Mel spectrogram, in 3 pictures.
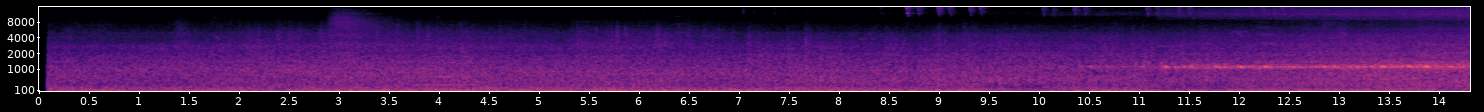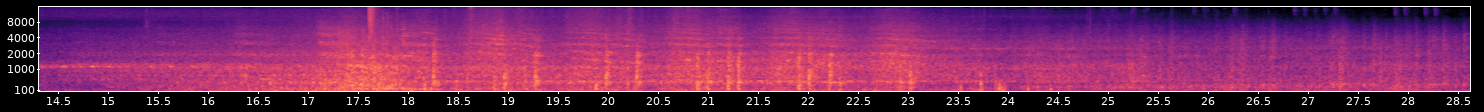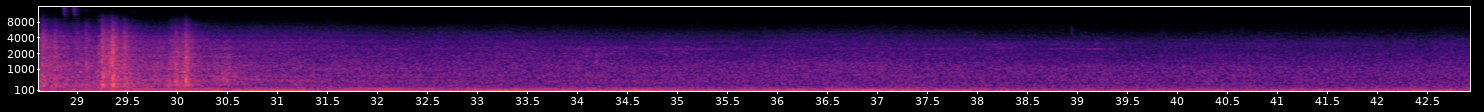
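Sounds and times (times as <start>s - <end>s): train passing at speed: 0.1s - 42.9s
wheels clacking over rail joints: 10.4s - 30.8s.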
